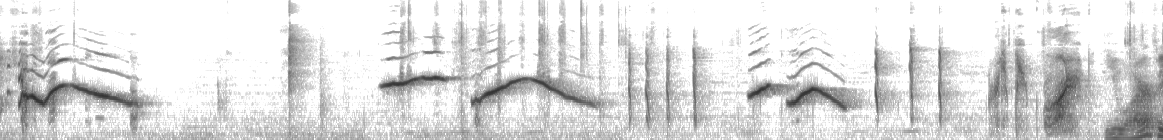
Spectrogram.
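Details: Pet cockatoo indoors whistling a little tune: smooth rising-and-falling whistled phrases repeated several times, interspersed with short clicks and a few harsher squawky notes at the end.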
